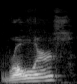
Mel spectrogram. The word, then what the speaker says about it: Rollors: Tally Tumbler comes from Rollors, which is spelled R-O-L-L-O-R-S.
